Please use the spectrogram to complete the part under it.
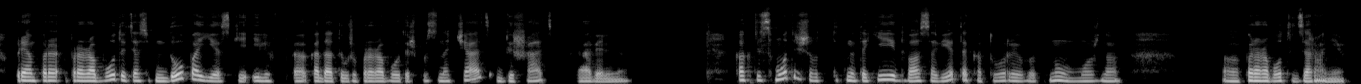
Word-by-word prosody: прям 180 -2 +5
про 175 0 +4
проработать, 175 +4 +4
особенно, 165 -3 0
до 235 - +7
поездки 155 - +1
или 160 -1 -1 0.2
в 150 - -1
когда 150 -2 +3
ты 145 +1 -4
уже 145 +2 -3
проработаешь, 150 0 -1
просто 160 0 -9
начать 200 - -2
дышать 155 +4 -4 0.2
правильно. 75 +1 -2 1.0
Как 200 0 +1
ты 195 - -2
смотришь 235 +7 0
вот 165 -1 -4 0.2
на 175 -3 +2
такие 210 +7 +2
2 160 -2 +1
совета, 165 +3 -2
которые, 160 +2 -4
вот, 160 - -7
ну, 180 +1 +1
можно, 150 +1 -4 1.0
э, 150 -2 -1
проработать 165 -3 +4
заранее? 70 - 0
160 Hz, 135 wpm, -24 LUFS, 150-175 Hz, 1.0 s, до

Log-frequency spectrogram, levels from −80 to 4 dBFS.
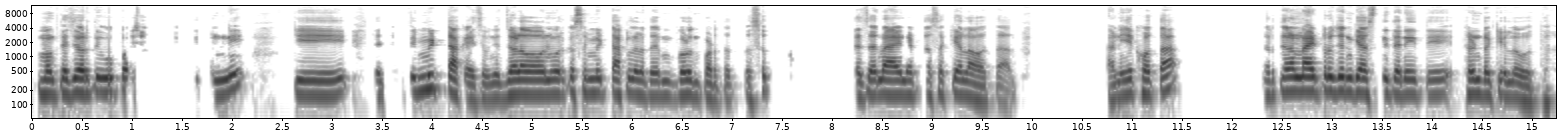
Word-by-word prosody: मग 165 -1 +1
त्याच्यावरती 175 +1 +4
उपाय 180 0 -1
केले 350 -6 -17
त्यांनी 330 +6 0 0.6
की 160 +1 0
त्याच्यावरती 165 +3 -8
मीठ 210 0 +1
टाकायचं. 140 -8 +2
म्हणजे 140 +1 -3
जळावांवर 165 +1 +3
कसं 180 -1 -2
मीठ 175 0 -1
टाकलं 170 0 0
ना 160 - -1
ते 155 - 0 0.2
गळून 160 -2 +1
पडतात 130 -2 -5
तसंच. 125 +10 -5 0.9
त्याचा 150 +2 0
नायनाट 160 -1 +3
तसा 160 +1 -5
केला 160 -4 +1
होता 125 -1 -7 1.0
आणि 145 +5 -3
एक 175 - -2
होता 190 +5 +2 0.9
तर 160 - -6
त्याला 185 0 +3
नायट्रोजन 190 0 +5
गॅसनी 175 -1 +2
त्याने 170 -1 +1
ते 165 0 -4 0.3
थंड 170 -1 +2
केलं 150 -2 -1
होतं. 115 -2 -5
165 Hz, 140 wpm, -24 LUFS, 155-180 Hz, 1.0 s, नायट्रोजन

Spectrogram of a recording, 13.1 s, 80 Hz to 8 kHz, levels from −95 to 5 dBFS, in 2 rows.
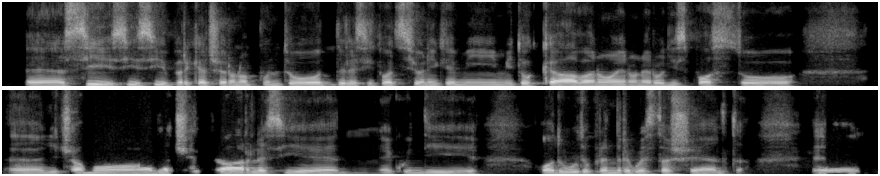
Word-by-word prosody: Ehm, 115 0 +2
sì, 125 +2 +4
sì, 125 +2 0
sì 125 +1 +1
perché 120 - 0
c'erano 115 0 -1
appunto 115 0 +1
delle 120 -1 -1
situazioni 115 0 -1
che 115 0 -2
mi 115 0 -6
mi 115 0 -6
toccavano 115 -1 +4
e 110 - +1
non 105 0 -5
ero 105 -1 0
disposto, 100 -2 -2 0.6
uhm, 110 -1 -2
diciamo 110 -1 0
ad 120 - -7
accettarle, 115 -1 +3
sì, 110 +1 -2
ehm, 100 0 -4
e 120 - -8
quindi 110 -3 -7 0.4
ho - - +3
dovuto 110 -1 -2
prendere 110 0 -2
questa 110 -1 -1
scelta, - - -3 0.5
ehm 480 +1 -4
115 Hz, 140 wpm, -23 LUFS, 110-120 Hz, 0.6 s, sì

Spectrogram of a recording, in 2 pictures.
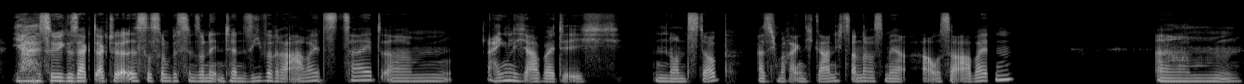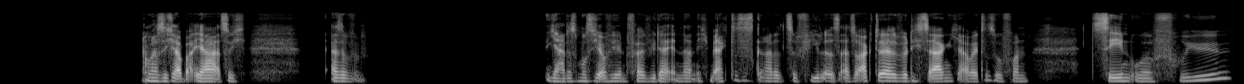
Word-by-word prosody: Ja, 160 - +5
also, 160 +1 +7
wie 170 - +4
gesagt, 160 -1 +3
aktuell 150 +1 +3
ist 165 0 +5
das 160 - +4
so - - 0
'n 155 - -8
bisschen 160 0 +1
so 150 - -2
'ne 150 - -2
intensivere 150 +1 -4
Arbeitszeit. 190 +4 -1
Ähm, 150 +1 -8 0.3
eigentlich 170 +1 -1
arbeite 140 -1 -2
ich - - -5 0.3
nonstop, 140 +6 -2 0.2
also, 145 -3 -1
ich - - 0
mache 140 - -6
eigentlich 135 -1 -4
gar 130 +1 -2
nichts 155 +3 -4
anderes 150 -1 -3
mehr 140 -1 -5 0.2
außer - - -1
arbeiten. 210 +9 -3 1.4
Ähm 145 0 -6 1.5
was 160 -1 +3
ich 155 - +5
aber 135 - +4
ja 140 -1 +7
also - - +3
ich 140 - -5 0.8
also, 150 -2 0
w - - -14 1.9
ja, - - +2
das 150 0 -1
muss 155 -1 -1
ich - - +4
auf 145 - -4
jeden 150 0 -4
Fall 150 -1 -2
wieder 145 0 0
ändern. 140 -1 -5
Ich - - -9
merke, 145 - +1
dass 200 -3 -2
es 180 - +1
gerade 150 -1 -4
zu 155 +4 -1
viel 150 0 -5
ist. 155 - -1
Also, 145 - -1
aktuell 160 -2 +4
würde 155 +2 -1
ich 150 - +2
sagen, 140 +2 +7
ich 150 - -5
arbeite 140 +8 -1
so 195 -7 -5
von 140 -1 -7 0.6
10:00 150 -2 +3
früh, 205 - -5
150 Hz, 160 wpm, -25 LUFS, 145-160 Hz, 1.9 s, also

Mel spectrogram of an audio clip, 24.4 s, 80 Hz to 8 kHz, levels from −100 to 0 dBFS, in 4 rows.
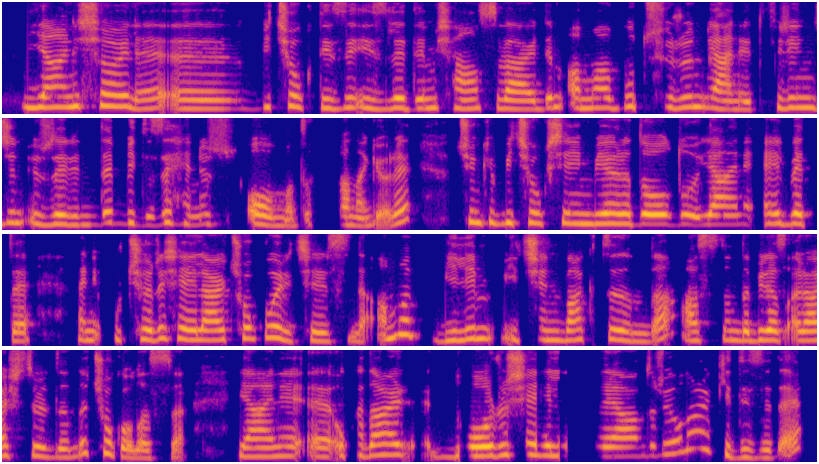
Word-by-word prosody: Yani, 270 +2 +2
şöyle, 285 -3 +3 0.2
eee, 225 -1 -2 0.2
birçok 270 -1 -1
dizi 245 +1 -1
izledim, 245 0 +1
şans 240 -1 0
verdim 225 +3 +1
ama 245 +1 -1
bu 285 - -1
türün, 270 +1 -3
yani, 215 -4 -1
Fringe'in 260 +2 -2
üzerinde 245 +2 0
bir 275 -3 -3
dizi 220 +6 -1
henüz 245 -1 -10
olmadı 220 -6 +1 0.2
bana 220 -3 -3
göre. 270 - 0 0.4
Çünkü 285 -5 -1
birçok 270 -1 0
şeyin 255 -2 0
bir 260 +1 +6
arada 255 - +5
olduğu, - - +6
yani, 240 - 0
elbette, 255 -3 +1 0.4
hani, 245 -2 -4
uçarı 260 +2 0
şeyler 255 -3 +3
çok 285 +2 -2
var 305 -2 +4
içerisinde 220 -1 -2
ama 370 +7 +2 0.2
bilim 250 +5 -1
için 250 -3 -2
baktığında 250 -1 0
aslında 230 -1 -1
biraz 250 -1 +5
araştırdığında 235 0 0
çok 315 -4 -1
olası. 195 0 0 0.4
Yani, 235 +1 -1
eee, 230 - 0
o 260 - -2
kadar 270 +2 +1 0.5
doğru 250 +2 +9
şeylere 275 -2 +2 0.3
dayandırıyorlar 255 - -2
ki 270 -8 -4
dizide, 200 -2 -3
250 Hz, 130 wpm, -25 LUFS, 235-275 Hz, 0.5 s, doğru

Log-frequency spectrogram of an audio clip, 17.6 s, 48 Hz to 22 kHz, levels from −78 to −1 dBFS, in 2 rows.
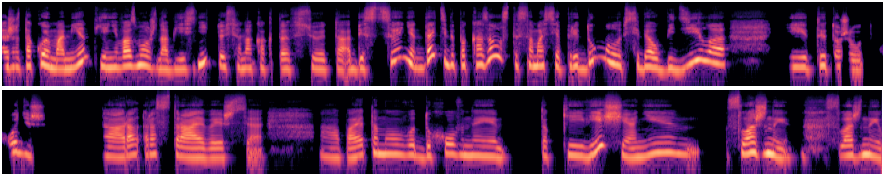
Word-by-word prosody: даже 195 0 0
такой 215 +4 +3
момент 185 - +2
ей 205 -4 -1
невозможно 205 -2 +3
объяснить, 170 - -1
то - - -5
есть 195 - -5
она 180 0 -3
как-то 170 -1 -4
всё 175 +2 -5
это 165 -1 -2
обесценит. 220 - 0
Да, - - +7
тебе 235 -1 -1
показалось, 275 - +1
ты 215 - -7
сама 215 0 +1
себе 210 -5 -3
придумала, 235 - 0
себя 200 0 +1
убедила, 240 - +2 0.6
и 195 -1 -2
ты 215 +7 -2
тоже 205 -6 -3
вот 155 - -6
ходишь 230 - -2 0.6
да, 175 -2 +1
ра 190 +3 +1
расстраиваешься. 165 -6 0 0.6
А, 165 -3 -7
поэтому 205 +6 0
вот 200 -3 -3
духовные 185 -3 -3 0.3
такие 180 +2 -4
вещи, 220 - +4
они, 185 +8 0
э, 235 - -1 0.5
сложны, 220 -8 +4 0.3
сложны 190 -1 0
195 Hz, 135 wpm, -21 LUFS, 170-220 Hz, 0.6 s, Да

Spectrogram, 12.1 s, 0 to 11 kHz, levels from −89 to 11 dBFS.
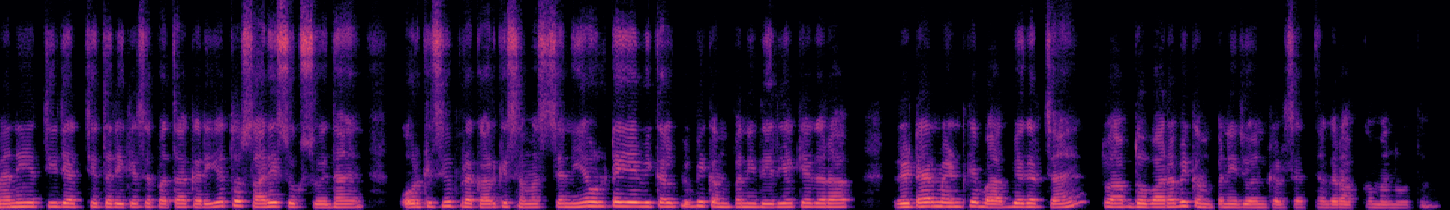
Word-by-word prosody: मैंने 185 +3 +2
ये 200 - +3
चीज़ें 195 -1 +2
अच्छे 185 +1 -4
तरीके 180 0 0
से 185 - -4
पता 180 +1 -2
करी 170 +1 -2
है, 215 - +2
तो 240 +2 +3
सारी 205 -3 +3
सुख-सुविधाएँ 170 -3 -1 0.3
और 180 - +2
किसी 200 +4 -2
भी 225 - 0
प्रकार 180 -3 -1
की 195 - -2
समस्या 175 -1 -3
नहीं 180 +1 0
है। - - +3
उल्टा 220 0 +3
ये 215 -1 +8
विकल्प 205 -1 +1
भी 225 - +2
कंपनी 185 0 -1
दे 175 -1 0
रही 185 +2 +1
है 185 - 0
कि 195 - -3
अगर 190 -1 0
आप 185 0 -4 0.4
रिटायरमेंट 205 +2 +3
के 220 - +3
बाद 165 +1 -2
भी 190 - +3
अगर 185 0 +2
चाहें, 175 - -2 0.2
तो 200 - -2
आप 185 -1 0
दोबारा 180 +1 +1
भी 225 - +2
कंपनी 170 -1 -4
जॉइन 160 -1 -3
कर 160 -1 -5
सकते 160 +1 -11
हैं 160 - -9
अगर 160 0 -2
आपका 155 +1 -12
मन 155 0 -9
हो 150 0 -12
तो। 180 +8 -20
185 Hz, 255 wpm, -23 LUFS, 170-200 Hz, 0.4 s, ये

